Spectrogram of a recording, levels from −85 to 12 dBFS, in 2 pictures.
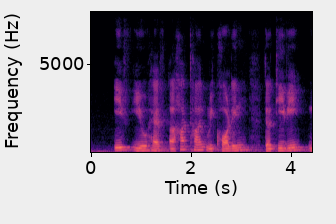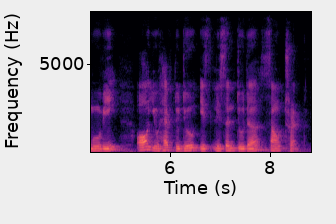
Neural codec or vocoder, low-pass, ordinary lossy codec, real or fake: none; none; none; real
